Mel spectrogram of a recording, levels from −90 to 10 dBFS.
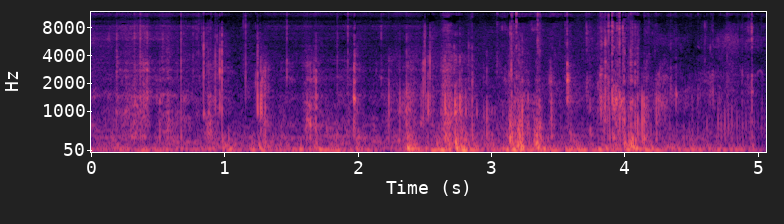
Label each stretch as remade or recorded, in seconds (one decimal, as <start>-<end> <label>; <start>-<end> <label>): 0.0-0.8 remade; 0.8-1.3 recorded; 1.3-2.5 remade; 2.5-5.1 recorded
